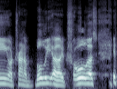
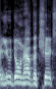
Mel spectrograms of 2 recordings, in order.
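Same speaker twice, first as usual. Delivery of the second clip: ordinary talk, nothing marked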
